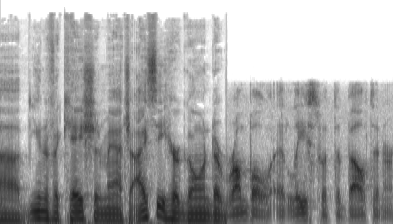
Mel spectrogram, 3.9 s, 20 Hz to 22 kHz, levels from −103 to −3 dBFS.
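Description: At 2.26 s, after "see her going to", the input likely switched to a poorer device: speech turns dull with nothing above 5.5 kHz, somewhat quieter, with faint new background noise.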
